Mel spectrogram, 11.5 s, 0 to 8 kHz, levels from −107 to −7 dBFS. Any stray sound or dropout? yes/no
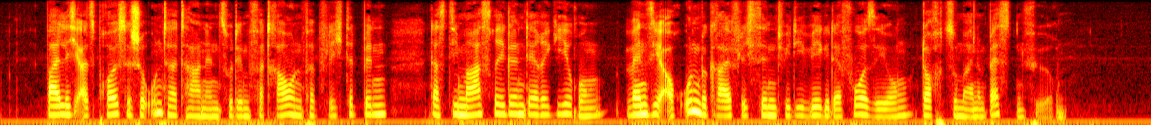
no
